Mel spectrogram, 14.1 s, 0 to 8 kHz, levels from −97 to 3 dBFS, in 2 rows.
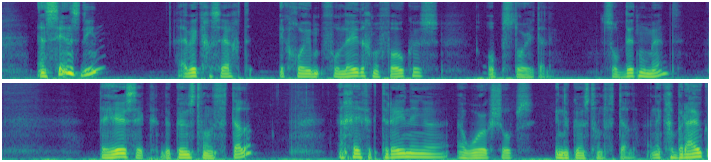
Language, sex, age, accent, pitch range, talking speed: Dutch, male, 40-59, Dutch, 95-125 Hz, 160 wpm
